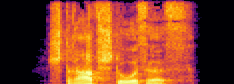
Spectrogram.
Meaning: genitive singular of Strafstoß
- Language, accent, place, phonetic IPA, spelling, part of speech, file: German, Germany, Berlin, [ˈʃtʁaːfˌʃtoːsəs], Strafstoßes, noun, De-Strafstoßes.ogg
